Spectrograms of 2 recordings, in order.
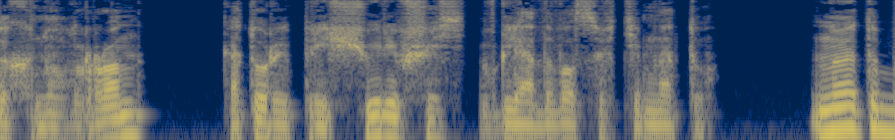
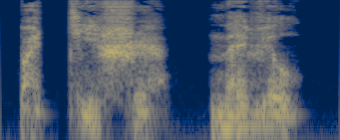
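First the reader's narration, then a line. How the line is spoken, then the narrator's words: Whispering. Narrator (Russian): шепнул Рон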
